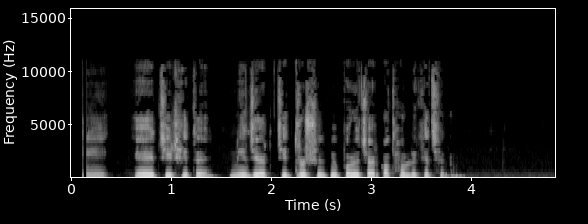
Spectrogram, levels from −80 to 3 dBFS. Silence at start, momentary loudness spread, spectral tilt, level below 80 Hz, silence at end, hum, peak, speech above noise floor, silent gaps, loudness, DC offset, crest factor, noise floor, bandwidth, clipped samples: 0.15 s; 14 LU; -5.5 dB/octave; -56 dBFS; 0.95 s; none; -2 dBFS; 43 dB; none; -20 LUFS; under 0.1%; 18 dB; -63 dBFS; 11.5 kHz; under 0.1%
